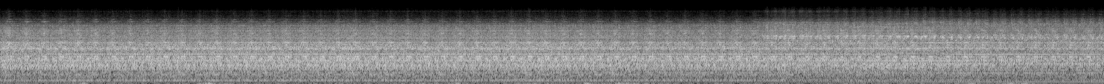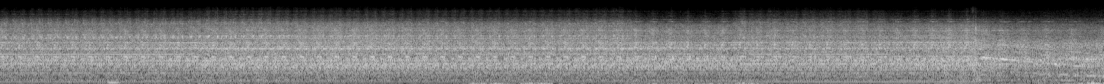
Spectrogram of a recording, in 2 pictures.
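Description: Metal lathe spindle running with a steady whine while the tool turns down the outside of a small rod. Near the end the spindle is switched off and winds down, its pitch falling away.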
